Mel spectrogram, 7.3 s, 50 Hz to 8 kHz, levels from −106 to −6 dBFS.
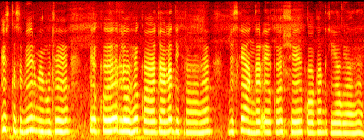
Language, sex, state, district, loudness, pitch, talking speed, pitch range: Hindi, female, Chandigarh, Chandigarh, -15 LUFS, 230 Hz, 165 wpm, 220-240 Hz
